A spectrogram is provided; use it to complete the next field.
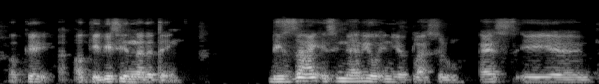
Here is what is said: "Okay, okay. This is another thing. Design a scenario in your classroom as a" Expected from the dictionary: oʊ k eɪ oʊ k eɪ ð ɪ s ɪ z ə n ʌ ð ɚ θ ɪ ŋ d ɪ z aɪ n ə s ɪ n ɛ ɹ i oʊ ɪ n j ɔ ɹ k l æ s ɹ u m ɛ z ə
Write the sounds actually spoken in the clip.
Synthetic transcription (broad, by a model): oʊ k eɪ oʊ k eɪ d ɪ s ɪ s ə n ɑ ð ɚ t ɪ ŋ d ɪ z aɪ n ə s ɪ n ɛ ɹ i oʊ ɪ n j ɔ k l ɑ s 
